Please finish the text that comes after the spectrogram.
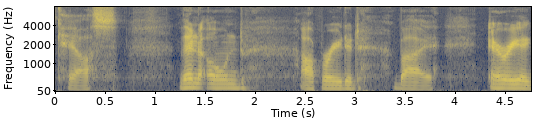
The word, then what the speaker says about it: Aeria: then owned, operated by Area Games, that's spelled Aeria, I believe, and then sold to Gamigo, and now operated by Fox.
